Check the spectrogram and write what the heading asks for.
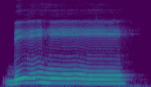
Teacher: Hi itu dibacakan dua harakat. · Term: qasirah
